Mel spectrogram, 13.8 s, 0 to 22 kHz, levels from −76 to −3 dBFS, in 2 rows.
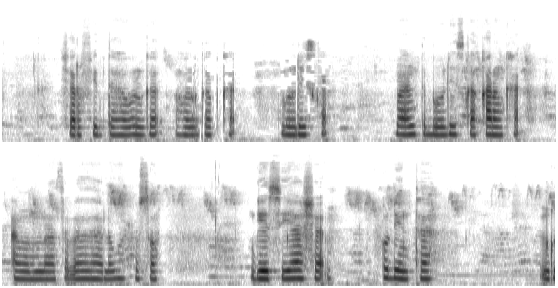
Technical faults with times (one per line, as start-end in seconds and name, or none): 2.31-4.31 adaptive stream at a lower bitrate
